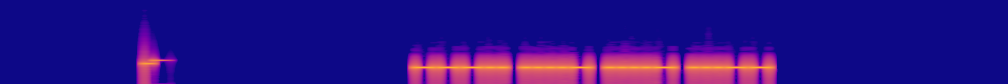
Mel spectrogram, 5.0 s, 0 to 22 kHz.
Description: Morse code, heard as a keyed tone, about 40 wpm, 700 Hz. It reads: 8443
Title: Common Cut Numbers - 4-Digit 40wpm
